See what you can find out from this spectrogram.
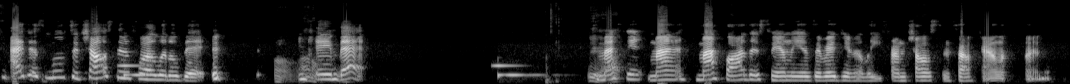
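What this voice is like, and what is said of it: Charleston accent, sounds Caribbean. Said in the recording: “there goes the accent. ... she Trinidadian”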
